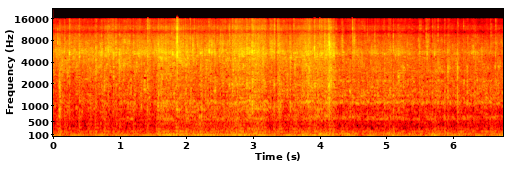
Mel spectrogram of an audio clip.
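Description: Beef seekh kebabs sizzling as they shallow-fry in hot oil, a steady hiss with a few faint ticks as a spatula turns them.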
